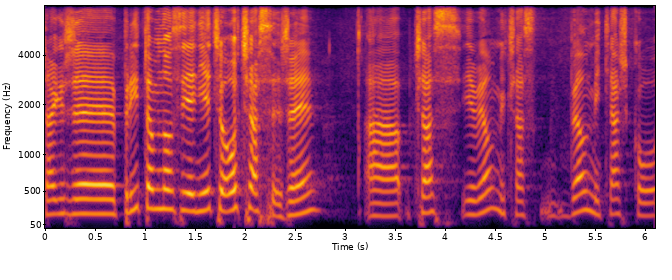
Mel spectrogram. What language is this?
Slovak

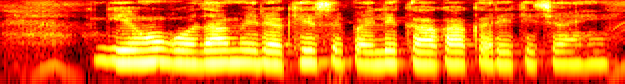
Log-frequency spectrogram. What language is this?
Bhojpuri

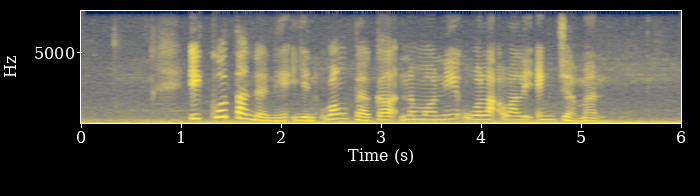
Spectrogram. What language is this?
Javanese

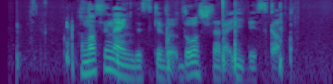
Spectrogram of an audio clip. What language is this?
Japanese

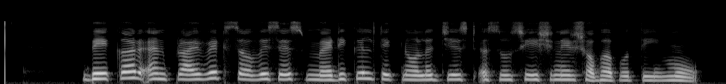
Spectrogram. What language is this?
Bangla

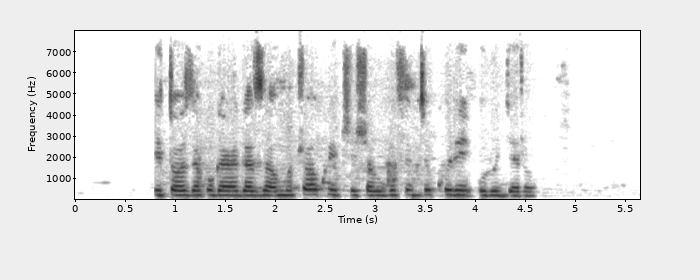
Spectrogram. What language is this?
Kinyarwanda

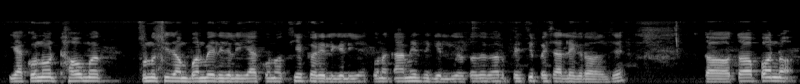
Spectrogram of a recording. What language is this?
Maithili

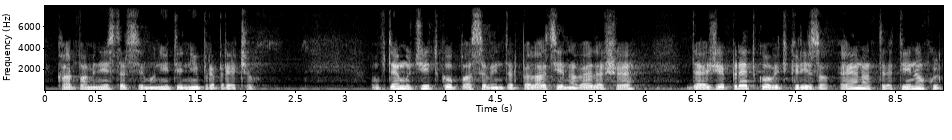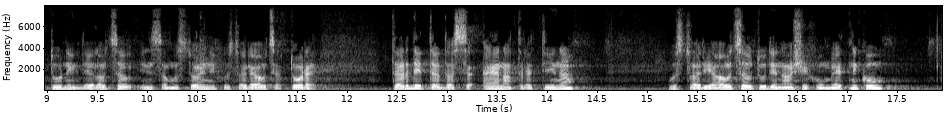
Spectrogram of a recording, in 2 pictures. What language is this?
Slovenian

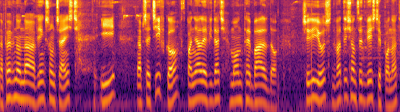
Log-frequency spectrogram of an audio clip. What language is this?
Polish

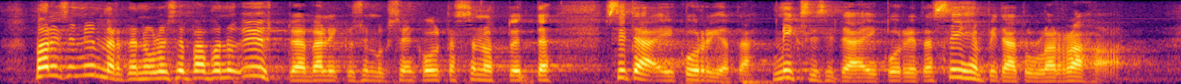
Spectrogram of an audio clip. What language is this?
Finnish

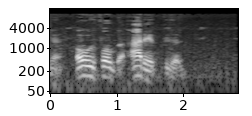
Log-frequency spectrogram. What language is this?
Nüpode Huitoto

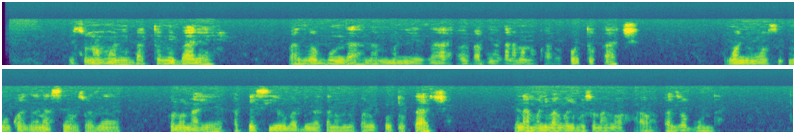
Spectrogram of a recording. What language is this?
Lingala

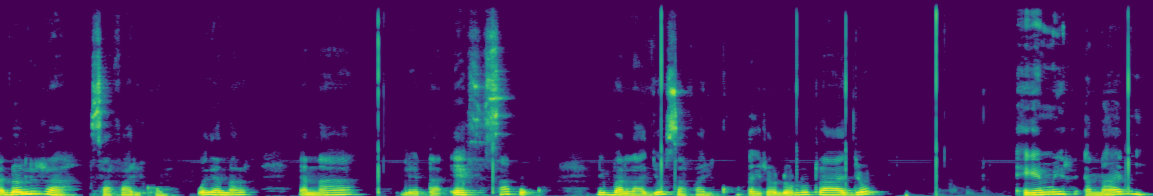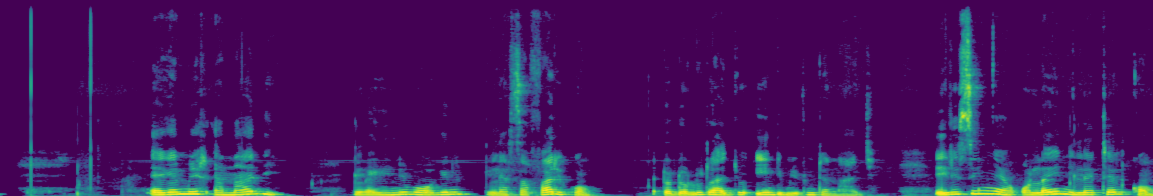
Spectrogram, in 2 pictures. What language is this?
Masai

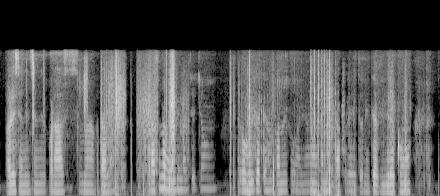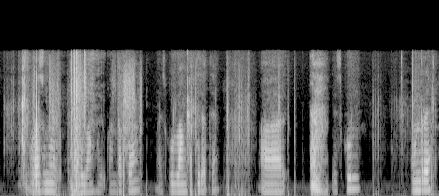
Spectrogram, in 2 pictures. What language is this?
Santali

